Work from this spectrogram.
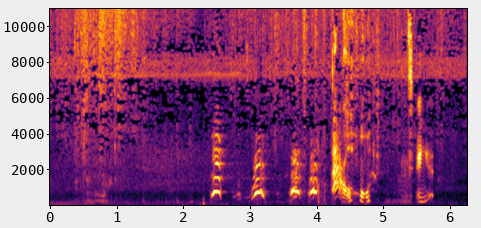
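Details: Dogs at play in a big yard, one of five named Taro, Mouse, Honey, Foster and D, giving a quick run of six or seven high, harmonic yipping barks in about three seconds, with a person talking before and between them.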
